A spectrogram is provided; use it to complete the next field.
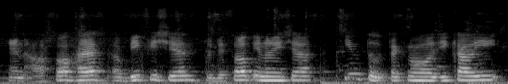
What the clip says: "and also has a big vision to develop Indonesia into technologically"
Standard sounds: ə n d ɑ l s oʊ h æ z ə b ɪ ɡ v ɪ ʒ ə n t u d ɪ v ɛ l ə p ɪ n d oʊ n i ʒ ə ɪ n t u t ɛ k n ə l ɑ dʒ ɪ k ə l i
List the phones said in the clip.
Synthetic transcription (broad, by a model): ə n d ɑ l s oʊ h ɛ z ə b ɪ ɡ f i ʃ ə n t u d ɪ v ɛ l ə p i n d oʊ n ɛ ʃ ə ɪ n t u t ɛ k n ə l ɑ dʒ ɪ k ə l i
